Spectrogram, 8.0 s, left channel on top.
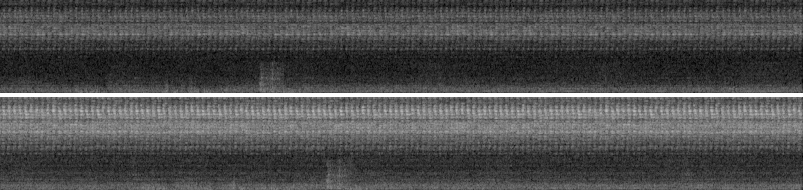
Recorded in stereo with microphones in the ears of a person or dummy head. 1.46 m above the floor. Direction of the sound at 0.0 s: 70° right (ahead or behind).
